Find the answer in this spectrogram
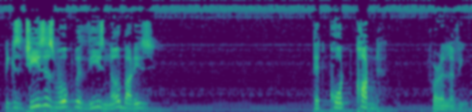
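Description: A man's voice: fairly high pitch, lively intonation, takes it slowly, a little mellow, faint music behind. A man with a South African accent giving an informal sermon, speaking emphatically and conversationally, often repeating phrases for weight. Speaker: pastor, preacher.

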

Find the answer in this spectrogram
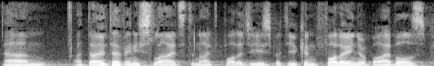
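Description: A man's voice: mid-range voice, level tone, a little fast, a little mellow. A young adult man whose first language is Afrikaans, preaching a casual sermon as pastor, with many fillers and restarts.

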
